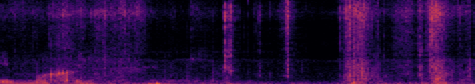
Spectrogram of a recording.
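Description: A knife blade scraping and digging into soil and dry leaf litter, a run of short scrapes and clicks.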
